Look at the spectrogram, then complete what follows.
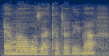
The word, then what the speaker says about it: Emma Rosa Katarina: So technically you pronounce it Emma Rosa Katarina, but if I introduce myself in English, I say Emma, which isn't the way that my parents would pronounce it, or I pronounce it when I speak German.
